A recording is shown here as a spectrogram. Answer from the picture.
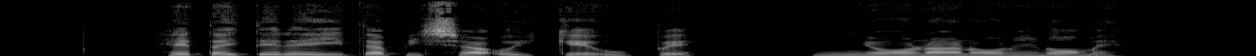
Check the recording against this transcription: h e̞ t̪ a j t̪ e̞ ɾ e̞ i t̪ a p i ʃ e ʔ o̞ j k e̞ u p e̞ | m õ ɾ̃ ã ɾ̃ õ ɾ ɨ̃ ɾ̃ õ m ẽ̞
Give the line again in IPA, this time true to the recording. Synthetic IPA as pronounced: h e̞ t̪ a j t̪ e̞ ɾ e̞ i t̪ a p i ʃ a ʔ o̞ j k e̞ u p e̞ | ɲ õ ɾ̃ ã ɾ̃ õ ɾ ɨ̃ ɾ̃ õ m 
